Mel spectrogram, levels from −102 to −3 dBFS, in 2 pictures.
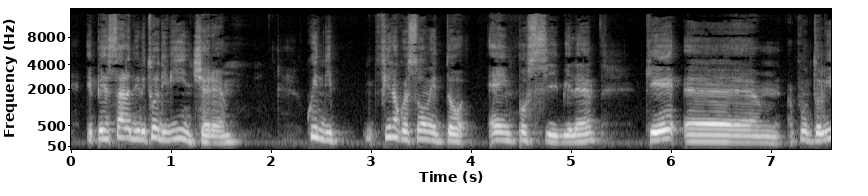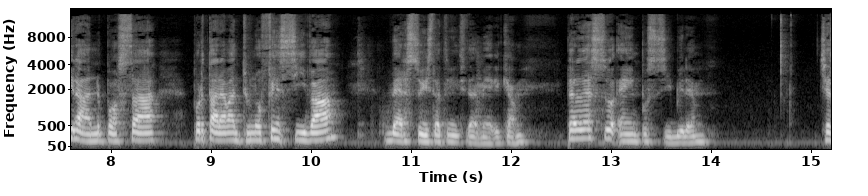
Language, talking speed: Italian, 120 wpm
